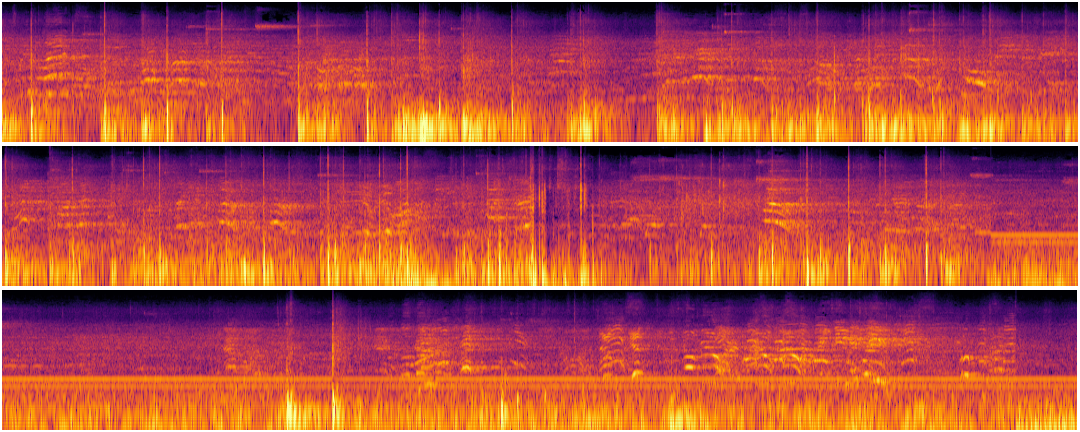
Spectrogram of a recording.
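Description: Indoor soccer play on artificial turf: a ball being kicked and bouncing, with sharp knocks off the boards, and players' shouts and calls. From about two-thirds of the way in, a steady two-note hum runs underneath.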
